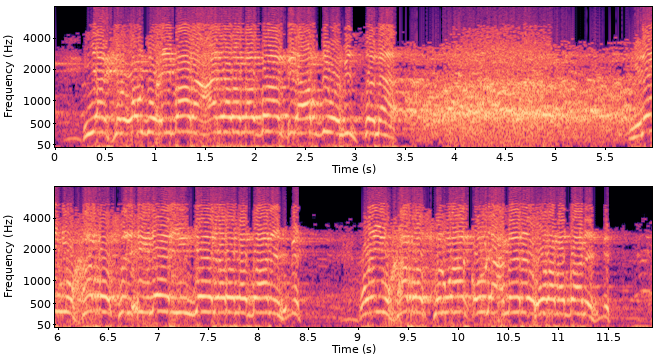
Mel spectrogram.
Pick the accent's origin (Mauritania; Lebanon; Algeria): Mauritania; احنا موريتاني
